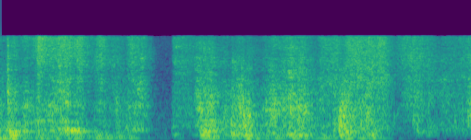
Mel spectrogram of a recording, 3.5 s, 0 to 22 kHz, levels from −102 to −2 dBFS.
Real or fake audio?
real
